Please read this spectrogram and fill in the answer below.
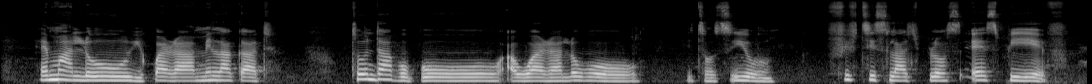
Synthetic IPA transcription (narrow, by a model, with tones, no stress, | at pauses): ɛ˧mã˦lo˧ji˨k͡pa˧ɾa˧mĩ˦la˦ɡa˦˨d | to˦n˦da˦˨bo˨bo˧a̰˨wɔ˧a˧ɾa˧lɔ˦wɔ˦ | i˨tɔ̃˨si˨˦o˦˨ɾ̃ũ˨ | fi˦fti˦sla˦ʃplɔ˦sɛ˦spi˧ɛ˦˨f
